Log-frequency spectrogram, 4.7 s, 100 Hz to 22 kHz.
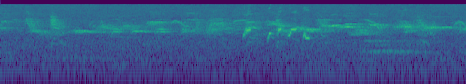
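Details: Adult Red-whiskered Bulbul in Ubon Ratchathani, Thailand, 16 December 2020, giving a cluster of loud, clipped, sliding chirps in quick succession over a steady background chatter of other high-pitched birds.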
